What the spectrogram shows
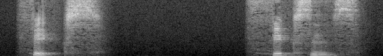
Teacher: the verb ends in s SH CH x z or o we pronounce the es ending with an additional syllable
